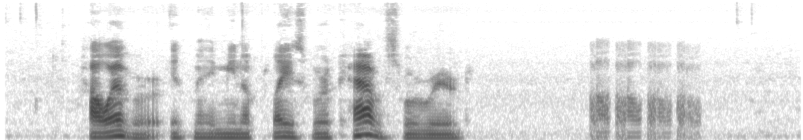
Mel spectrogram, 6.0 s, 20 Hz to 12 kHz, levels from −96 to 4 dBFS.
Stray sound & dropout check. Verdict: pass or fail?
fail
